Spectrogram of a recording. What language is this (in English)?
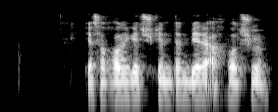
Uzbek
